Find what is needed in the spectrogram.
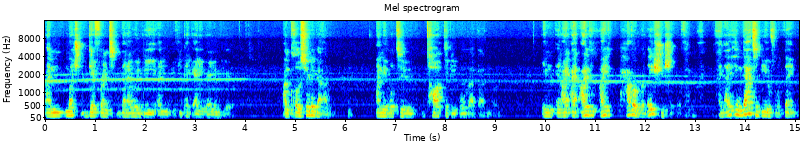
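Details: Adult man who says he stutters a lot more now than in the past; audible repeated words; stuttering.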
